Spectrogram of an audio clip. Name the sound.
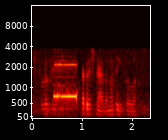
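answering machine beep tone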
